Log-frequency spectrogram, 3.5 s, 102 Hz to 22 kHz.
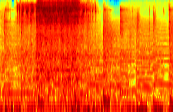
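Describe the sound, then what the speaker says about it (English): A 10 mm socket on a power tool removing a bolt from Mustang GT trim, a loud continuous mechanical buzz close by with brief drops and restarts. "grab a 10mm socket and remove that"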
